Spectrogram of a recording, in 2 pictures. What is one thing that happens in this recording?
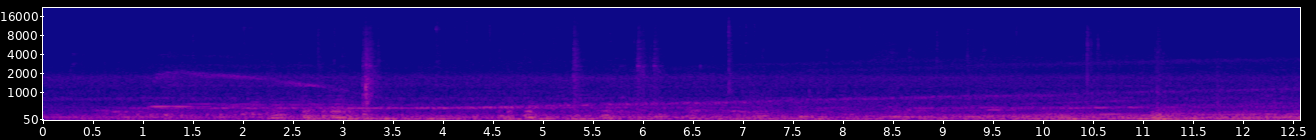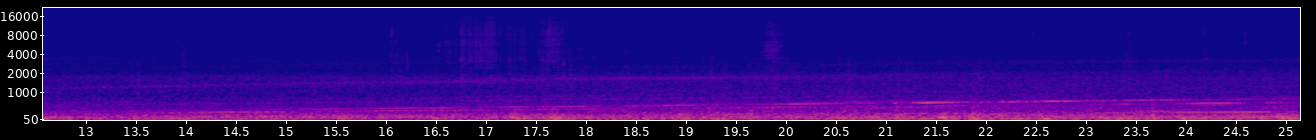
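Inside an electric express train, the motors whine, rising in pitch as the train pulls away.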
